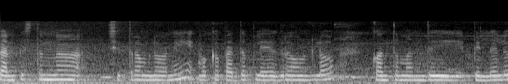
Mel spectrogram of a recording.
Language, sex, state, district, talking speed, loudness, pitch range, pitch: Telugu, female, Andhra Pradesh, Srikakulam, 130 wpm, -15 LUFS, 200-215 Hz, 205 Hz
